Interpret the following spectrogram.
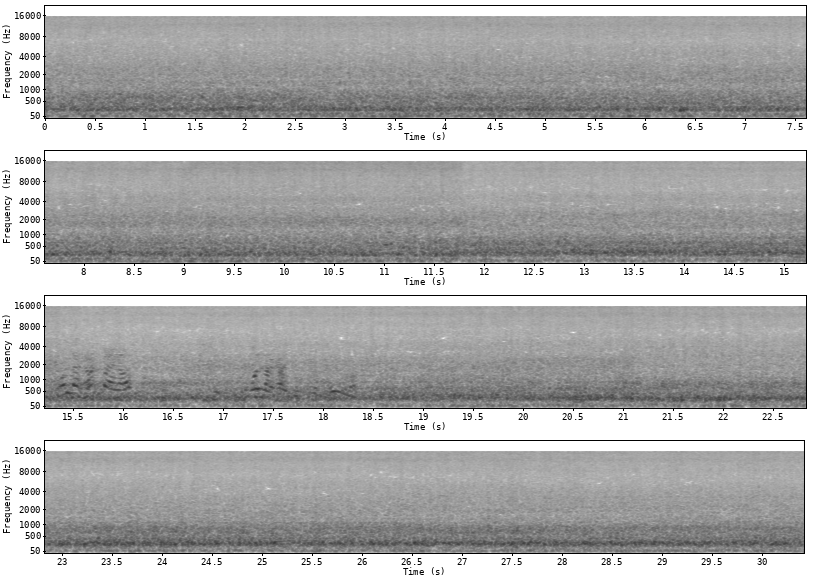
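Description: Small mountain stream running over rocks: a steady rushing of water. About halfway through, a voice is heard briefly over it.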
